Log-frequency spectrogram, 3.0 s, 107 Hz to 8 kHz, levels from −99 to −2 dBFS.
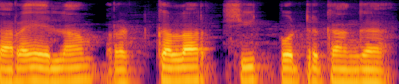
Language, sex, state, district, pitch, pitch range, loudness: Tamil, male, Tamil Nadu, Kanyakumari, 120 Hz, 115-130 Hz, -18 LUFS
